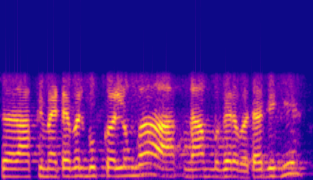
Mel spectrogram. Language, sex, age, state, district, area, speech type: Hindi, male, 18-30, Rajasthan, Jodhpur, urban, conversation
